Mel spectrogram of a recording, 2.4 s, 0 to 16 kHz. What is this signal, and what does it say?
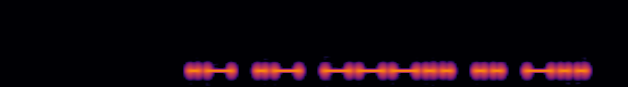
Morse code, heard as a keyed tone, about 34 wpm, 700 Hz. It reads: AA8ID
